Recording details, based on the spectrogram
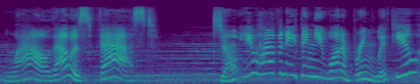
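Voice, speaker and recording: A woman's voice: very high-pitched, full character voice. A woman voicing a chatty, cheerful, teasing teenage girl traveler in a video game cutscene. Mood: cheerful, eager. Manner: chatty, expressive, playful. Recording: game music behind the voice.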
